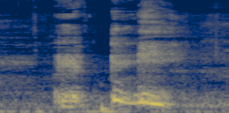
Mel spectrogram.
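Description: Two short coughs in quick succession, the second slightly longer and rougher, from someone clearing a little tickle in the throat, with no talking around them.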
